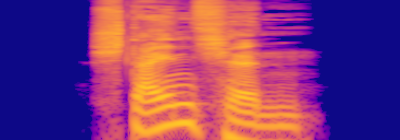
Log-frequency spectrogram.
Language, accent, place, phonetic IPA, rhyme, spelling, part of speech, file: German, Germany, Berlin, [ˈʃtaɪ̯nçən], -aɪ̯nçən, Steinchen, noun, De-Steinchen.ogg
- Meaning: diminutive of Stein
